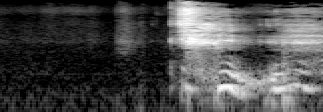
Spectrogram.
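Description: A woman's sudden, short nonverbal vocal outburst about a second in: a breathy rush with a wavering voice, lasting about a second.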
